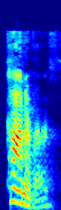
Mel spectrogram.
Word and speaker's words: Conover: how do you say your last name coner coner and she said we're gonna talk about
